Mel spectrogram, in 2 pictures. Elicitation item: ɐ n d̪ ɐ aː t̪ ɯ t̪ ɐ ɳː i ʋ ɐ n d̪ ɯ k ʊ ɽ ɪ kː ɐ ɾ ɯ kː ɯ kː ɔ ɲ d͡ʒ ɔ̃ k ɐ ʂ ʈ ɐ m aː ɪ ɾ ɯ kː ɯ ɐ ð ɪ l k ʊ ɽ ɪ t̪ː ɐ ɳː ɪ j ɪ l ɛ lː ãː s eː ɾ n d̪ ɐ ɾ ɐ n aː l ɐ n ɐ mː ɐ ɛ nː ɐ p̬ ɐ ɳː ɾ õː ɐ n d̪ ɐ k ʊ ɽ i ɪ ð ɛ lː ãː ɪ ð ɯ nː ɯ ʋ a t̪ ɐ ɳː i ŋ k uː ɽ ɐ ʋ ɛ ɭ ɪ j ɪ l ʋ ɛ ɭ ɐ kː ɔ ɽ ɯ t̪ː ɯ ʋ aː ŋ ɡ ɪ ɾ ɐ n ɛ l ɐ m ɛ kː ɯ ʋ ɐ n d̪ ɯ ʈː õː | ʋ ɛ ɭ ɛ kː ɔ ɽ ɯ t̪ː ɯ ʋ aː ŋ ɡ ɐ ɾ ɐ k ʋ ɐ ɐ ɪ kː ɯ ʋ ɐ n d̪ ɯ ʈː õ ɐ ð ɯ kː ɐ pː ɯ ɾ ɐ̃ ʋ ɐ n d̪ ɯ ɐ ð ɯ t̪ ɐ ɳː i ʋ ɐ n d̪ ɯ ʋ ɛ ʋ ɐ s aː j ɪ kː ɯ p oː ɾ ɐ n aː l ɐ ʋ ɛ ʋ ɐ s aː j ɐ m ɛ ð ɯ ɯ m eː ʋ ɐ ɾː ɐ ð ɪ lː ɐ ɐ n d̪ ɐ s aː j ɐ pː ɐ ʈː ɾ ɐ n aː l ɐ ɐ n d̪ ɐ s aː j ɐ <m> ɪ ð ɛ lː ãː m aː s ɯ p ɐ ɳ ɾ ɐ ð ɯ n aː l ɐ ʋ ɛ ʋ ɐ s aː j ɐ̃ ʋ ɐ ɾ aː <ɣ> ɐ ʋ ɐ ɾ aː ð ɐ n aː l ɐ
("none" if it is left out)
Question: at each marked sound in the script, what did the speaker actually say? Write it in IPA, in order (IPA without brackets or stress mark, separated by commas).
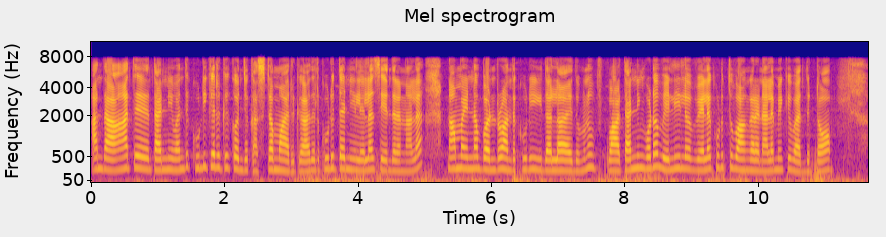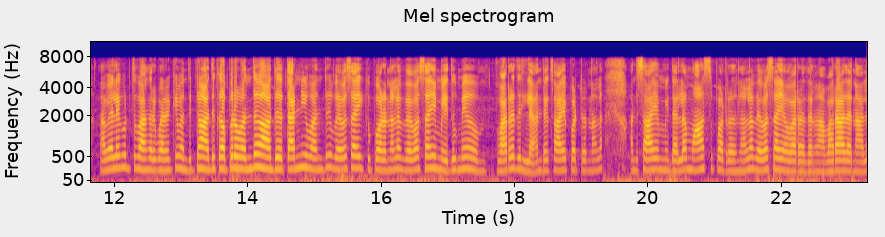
m, ð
